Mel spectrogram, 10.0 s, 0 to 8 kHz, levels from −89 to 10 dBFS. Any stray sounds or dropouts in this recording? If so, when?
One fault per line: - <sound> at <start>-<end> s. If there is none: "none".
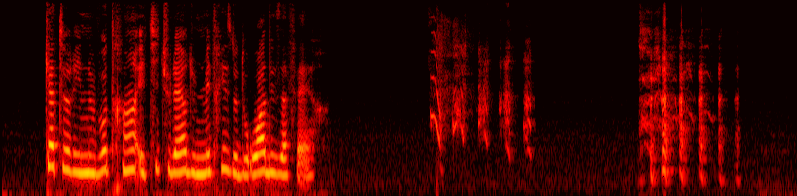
- laugh at 5.4-6.7 s
- laugh at 8.0-9.3 s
